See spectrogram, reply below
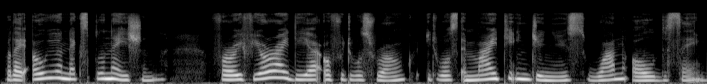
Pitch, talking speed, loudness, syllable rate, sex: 220 Hz, 195 wpm, -15 LUFS, 5.0 syllables/s, female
